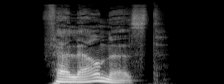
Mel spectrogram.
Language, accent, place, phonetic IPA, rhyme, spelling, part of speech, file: German, Germany, Berlin, [fɛɐ̯ˈlɛʁnəst], -ɛʁnəst, verlernest, verb, De-verlernest.ogg
- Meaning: second-person singular subjunctive I of verlernen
